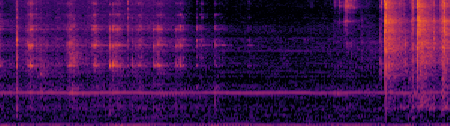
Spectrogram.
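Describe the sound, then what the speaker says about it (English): Black pepper ground from a mill over lamb mince for mini kebab pies makes soft, rhythmic ratcheting clicks, then a few louder gritty crunches at the end, all fairly faint in a quiet kitchen without speech. "A grind of black pepper."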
